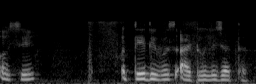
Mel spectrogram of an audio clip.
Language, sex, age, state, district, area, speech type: Marathi, female, 18-30, Maharashtra, Bhandara, rural, spontaneous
